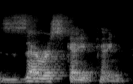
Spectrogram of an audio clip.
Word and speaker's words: xeriscaping: trend number three is xeriscaping now this is spelt with an x so x e r i escaping and this is actually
